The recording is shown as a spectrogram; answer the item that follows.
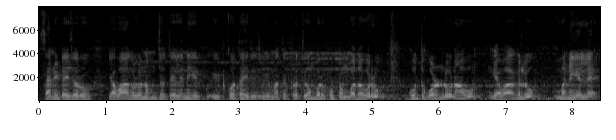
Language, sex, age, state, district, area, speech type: Kannada, male, 18-30, Karnataka, Bidar, urban, spontaneous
